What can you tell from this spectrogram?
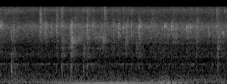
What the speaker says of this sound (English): On high flame, I'm going to saute this nice and well in the oil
